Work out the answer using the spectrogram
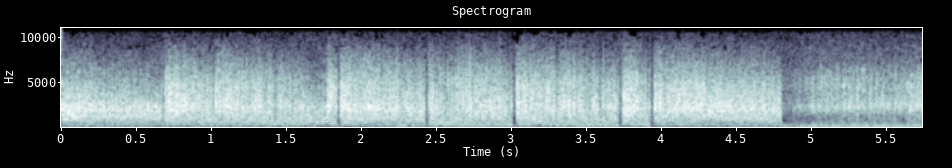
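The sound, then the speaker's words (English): Heavy Allied artillery barrage before a dawn attack in the battle for Cassino: a dense, continuous roar of overlapping gunfire and blasts, held at a steady loudness without pauses. “The heaviest Allied barrage of the war precedes a dawn attack.”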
